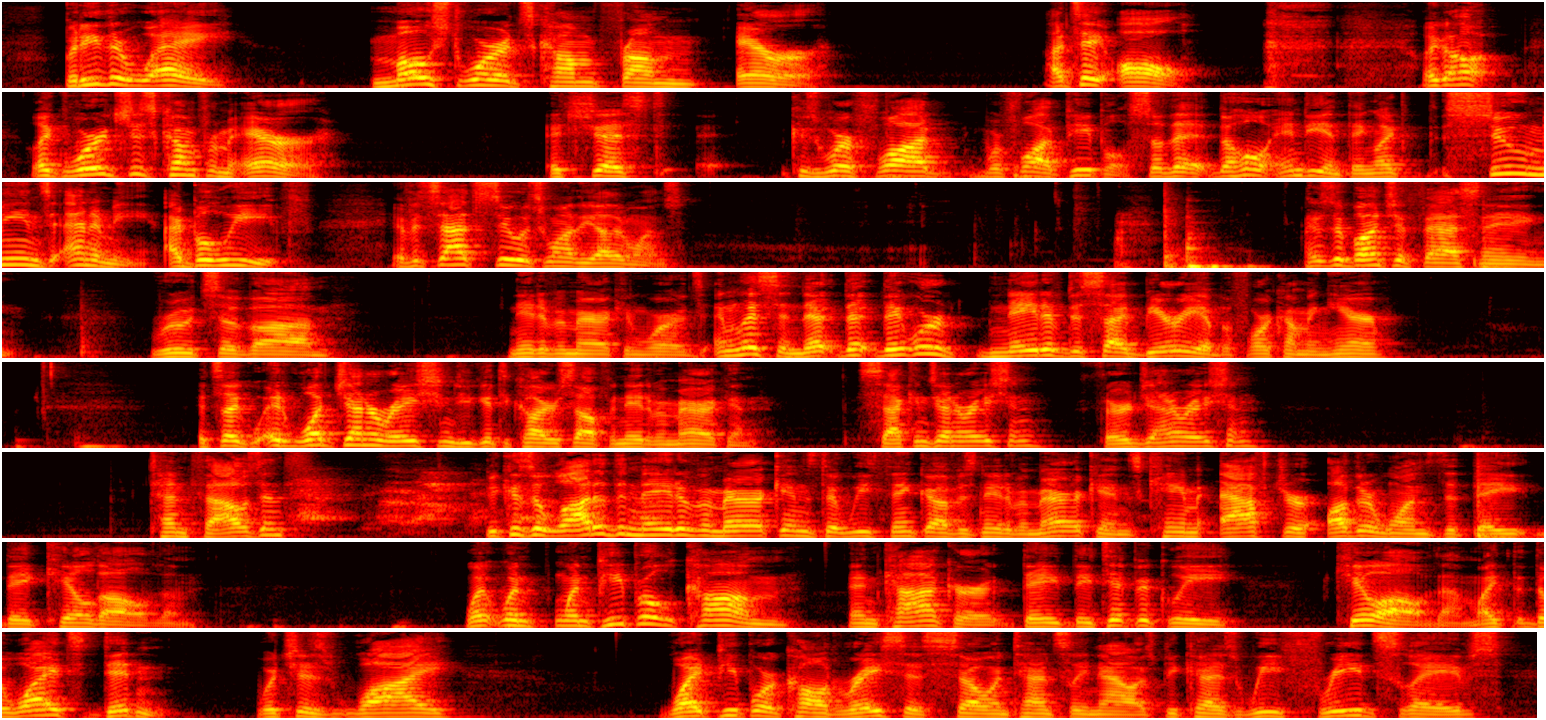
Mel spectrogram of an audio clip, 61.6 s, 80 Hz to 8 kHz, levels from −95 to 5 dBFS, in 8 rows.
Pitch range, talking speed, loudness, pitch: 125-165 Hz, 145 wpm, -28 LUFS, 140 Hz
